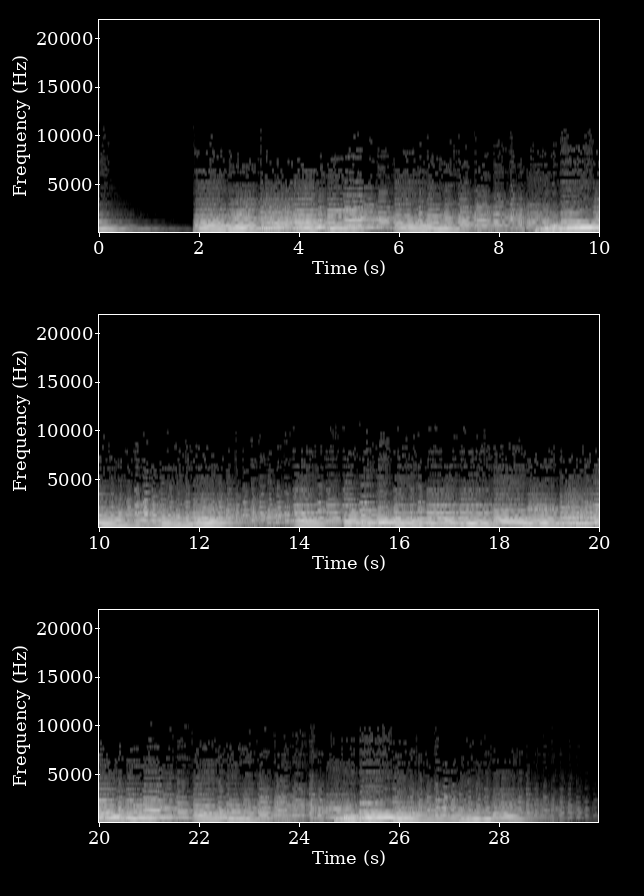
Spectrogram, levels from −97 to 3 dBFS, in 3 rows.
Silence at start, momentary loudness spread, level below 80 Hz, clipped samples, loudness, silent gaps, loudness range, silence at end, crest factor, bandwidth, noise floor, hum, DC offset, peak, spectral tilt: 0 s; 12 LU; -70 dBFS; under 0.1%; -26 LUFS; none; 6 LU; 0.4 s; 18 dB; 6.8 kHz; -69 dBFS; none; under 0.1%; -8 dBFS; -8 dB/octave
